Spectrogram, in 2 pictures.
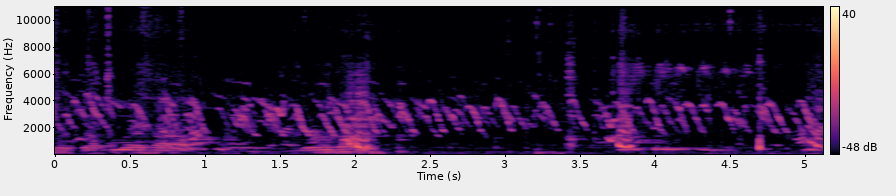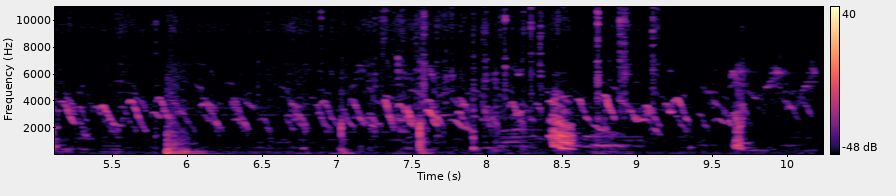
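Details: Grey francolin family of adult and chicks in their natural habitat: ten seconds of nonstop high, descending cheeping from many chicks, broken by low clucks and sharp thumps.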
